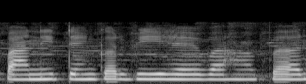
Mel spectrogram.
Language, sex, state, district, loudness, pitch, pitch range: Hindi, female, Jharkhand, Palamu, -16 LUFS, 235 Hz, 230-240 Hz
